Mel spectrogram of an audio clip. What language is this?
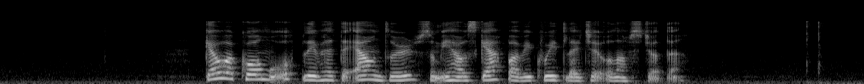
Faroese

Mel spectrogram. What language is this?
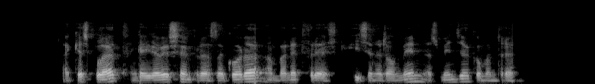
Catalan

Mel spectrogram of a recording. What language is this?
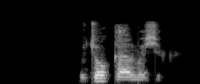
Turkish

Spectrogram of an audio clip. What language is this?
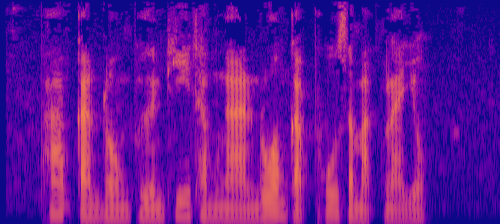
Thai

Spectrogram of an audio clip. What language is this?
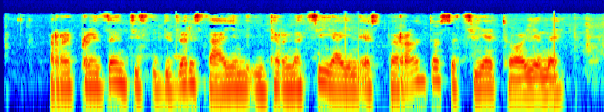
Esperanto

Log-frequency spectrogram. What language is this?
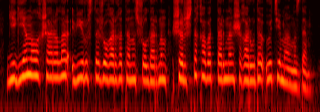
Kazakh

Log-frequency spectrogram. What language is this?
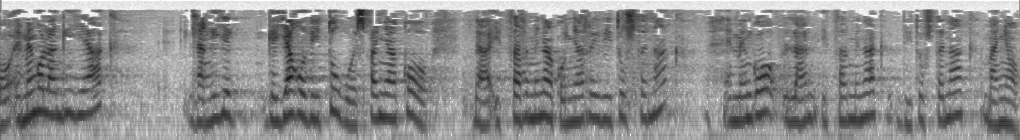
Basque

